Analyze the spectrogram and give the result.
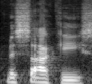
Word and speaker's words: Misaki: If you want to give 40 minutes for the backstory of Kafuku, I think the driver was it Misaki. – Misaki. – I feel like every single name I've mispronounced. – No, Misaki sounds right.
